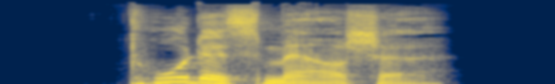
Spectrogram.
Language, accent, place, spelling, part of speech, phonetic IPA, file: German, Germany, Berlin, Todesmärsche, noun, [ˈtoːdəsˌmɛʁʃə], De-Todesmärsche.ogg
- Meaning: nominative/accusative/genitive plural of Todesmarsch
